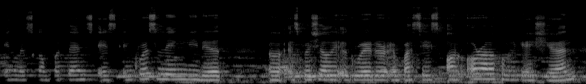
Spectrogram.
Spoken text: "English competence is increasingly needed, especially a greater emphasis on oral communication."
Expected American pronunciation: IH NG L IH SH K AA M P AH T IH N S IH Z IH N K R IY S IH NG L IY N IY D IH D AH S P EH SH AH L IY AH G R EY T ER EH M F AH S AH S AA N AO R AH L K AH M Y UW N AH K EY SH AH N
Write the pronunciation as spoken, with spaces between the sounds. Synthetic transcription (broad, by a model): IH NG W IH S K AA M P AH T IH N S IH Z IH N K R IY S L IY N IY D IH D AH S P EH SH AH L IY AH G R EY T ER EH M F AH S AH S AA N AO R AH L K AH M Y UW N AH K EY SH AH N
